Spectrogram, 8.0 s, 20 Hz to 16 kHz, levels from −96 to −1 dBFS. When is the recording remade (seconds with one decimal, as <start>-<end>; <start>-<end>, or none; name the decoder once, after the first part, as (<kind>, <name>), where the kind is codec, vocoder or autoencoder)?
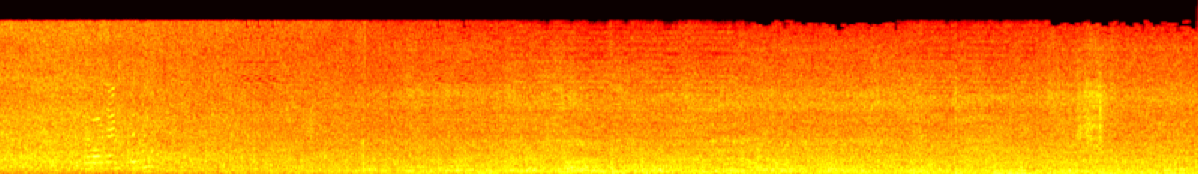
1.6-2.1 (codec, SNAC); 2.8-5.0; 6.0-7.0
